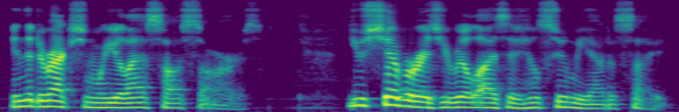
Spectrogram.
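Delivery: ordinary delivery, nothing marked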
